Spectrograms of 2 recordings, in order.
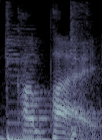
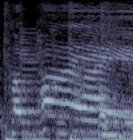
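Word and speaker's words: Kampai (乾杯): How do you say it again? Kampai. – Kampai.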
